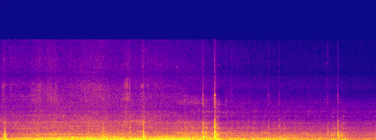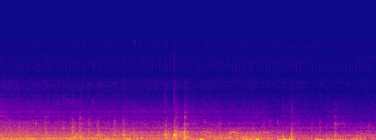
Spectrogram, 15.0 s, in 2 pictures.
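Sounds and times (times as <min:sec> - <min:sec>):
electric train humming: 0:00.0 - 0:11.6.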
